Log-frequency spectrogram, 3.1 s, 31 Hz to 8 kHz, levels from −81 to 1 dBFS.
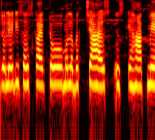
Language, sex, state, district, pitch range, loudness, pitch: Hindi, female, Bihar, Darbhanga, 270-280 Hz, -18 LUFS, 275 Hz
